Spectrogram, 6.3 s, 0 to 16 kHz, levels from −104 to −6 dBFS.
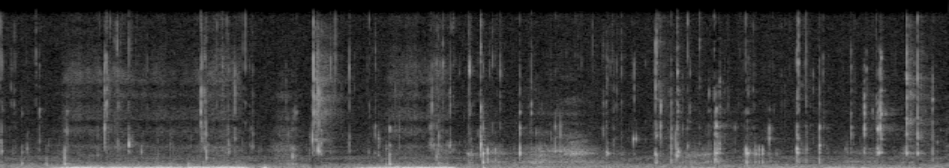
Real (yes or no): yes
